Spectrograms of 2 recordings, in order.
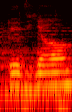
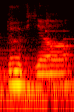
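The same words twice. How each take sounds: Both takes have the same delivery.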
